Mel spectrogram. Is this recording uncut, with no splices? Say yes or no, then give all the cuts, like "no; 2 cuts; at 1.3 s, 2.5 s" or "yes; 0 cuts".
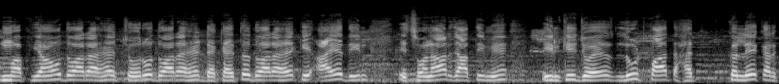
yes; 0 cuts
